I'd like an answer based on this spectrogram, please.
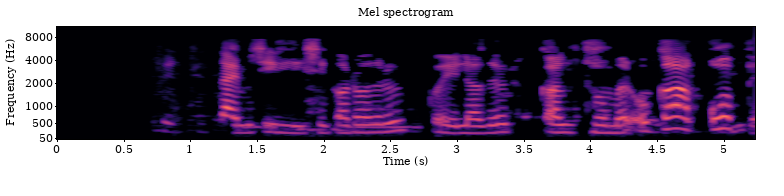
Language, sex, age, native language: Icelandic, male, 60-69, Icelandic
